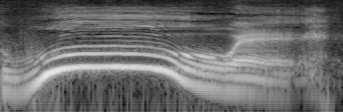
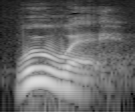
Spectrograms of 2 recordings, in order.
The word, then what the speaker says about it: Wu Wei: It's fun to say it like Wu Wei. Wu Wei.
